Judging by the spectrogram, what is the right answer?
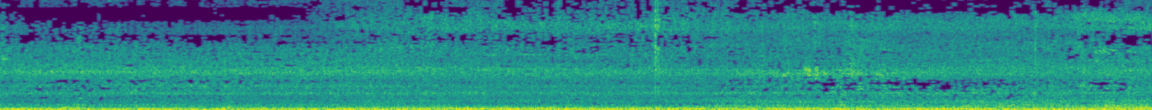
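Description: Jet airliner's engines at taxi power heard from inside the cabin: a steady low rumble with a faint steady hum, unchanging as the plane taxis.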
